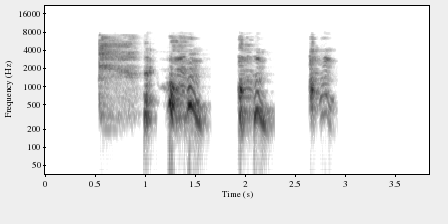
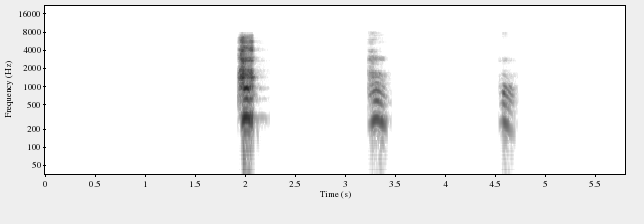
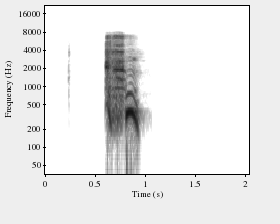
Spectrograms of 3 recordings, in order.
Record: {"three_cough_length": "3.8 s", "three_cough_amplitude": 27260, "three_cough_signal_mean_std_ratio": 0.28, "exhalation_length": "5.8 s", "exhalation_amplitude": 28553, "exhalation_signal_mean_std_ratio": 0.14, "cough_length": "2.0 s", "cough_amplitude": 31110, "cough_signal_mean_std_ratio": 0.32, "survey_phase": "beta (2021-08-13 to 2022-03-07)", "age": "18-44", "gender": "Female", "wearing_mask": "No", "symptom_cough_any": true, "symptom_abdominal_pain": true, "symptom_onset": "6 days", "smoker_status": "Never smoked", "respiratory_condition_asthma": true, "respiratory_condition_other": false, "recruitment_source": "REACT", "submission_delay": "1 day", "covid_test_result": "Negative", "covid_test_method": "RT-qPCR"}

